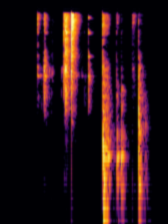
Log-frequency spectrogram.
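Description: Hard plastic parts of a clamp-on cell phone holder clicking and clattering as they are handled, with one sharp click about a second in.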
